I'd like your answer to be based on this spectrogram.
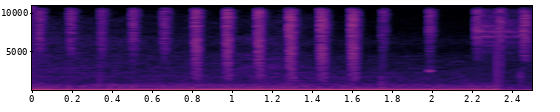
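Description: A Ford F-150 with a 5.0 V8 and muffler-delete exhaust idles with a deep, close, loud rumble, holding steady for a couple of seconds before easing off.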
